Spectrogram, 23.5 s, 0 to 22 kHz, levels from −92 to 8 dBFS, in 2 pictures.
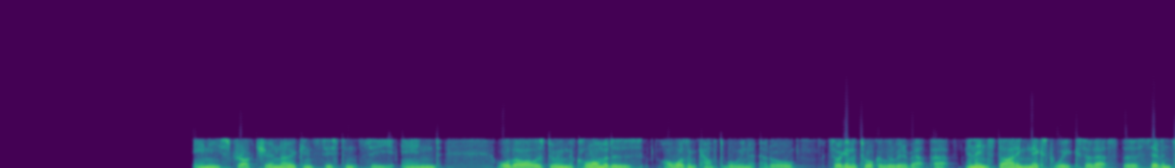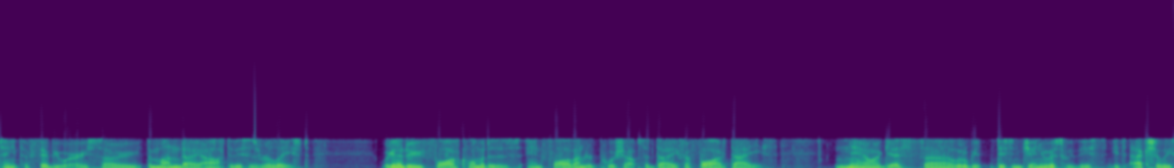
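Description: From the start, after a smooth fade-in that is complete by about 2 s, the speech sounds boxed-in and dull. Nothing reaches above about 4 kHz, s sounds come out scratchy, loud bright moments roughen, and a fine granular hiss sits underneath. That is the Bluetooth CVSD headset codec. It encodes each sample as a single up-or-down bit with an adapting step, which fits a 64 kbps stream. Fast, loud high content outruns the step, leaving this narrowband grit throughout.

From 22.27 to 22.30 s there is a brief buzzy stutter lasting roughly 7.5 ms. That is a Bluetooth headset packet repeated. It points to two voice packets lost between headset and phone. The chip decoded the previous packet's bits again to fill the gap, and the repetition every 3.75 ms gives a short tone near 267 Hz until clean packets resume.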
